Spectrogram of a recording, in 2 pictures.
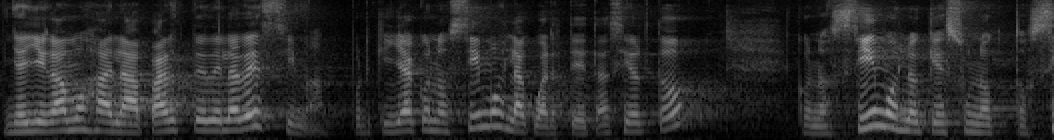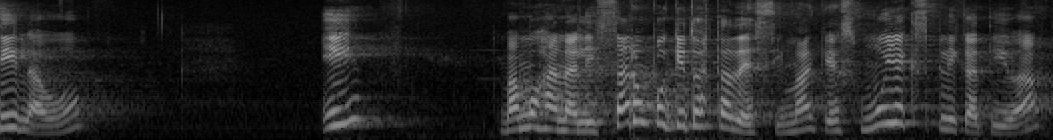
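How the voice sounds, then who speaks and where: A woman's voice: fairly high pitch, big pitch swings, normal speed, in a large hall. A woman with a Chilean accent teaching children about folk verse in an online lesson, asking them questions as she explains. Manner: didactic, asks pupils questions.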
